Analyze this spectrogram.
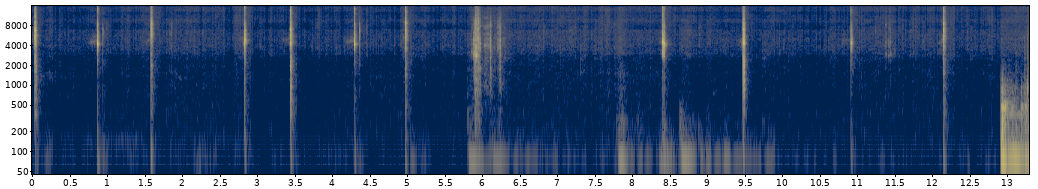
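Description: A folding knife blade snaps open and shut with sharp clicks, close by.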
